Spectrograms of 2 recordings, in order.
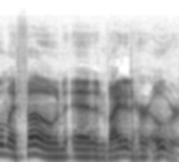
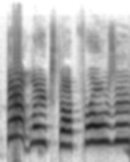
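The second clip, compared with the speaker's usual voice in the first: put-on very high-pitched, very loud girl voice; 9 dB louder than usual. Retelling what a visitor said on seeing the lake: imitating her voice. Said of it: "I don't know how to do her voice".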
